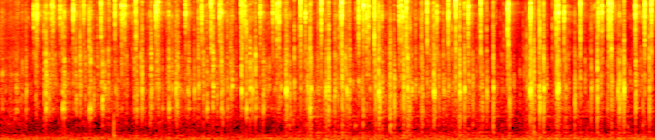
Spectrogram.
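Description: Long fingernails tap and press the keys of a pink full-size plastic mechanical computer keyboard with white and pink keycaps and a hollow plastic body. The result is a steady stream of quick, sharp, bright clicks with almost no low end and no ring after each stroke.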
